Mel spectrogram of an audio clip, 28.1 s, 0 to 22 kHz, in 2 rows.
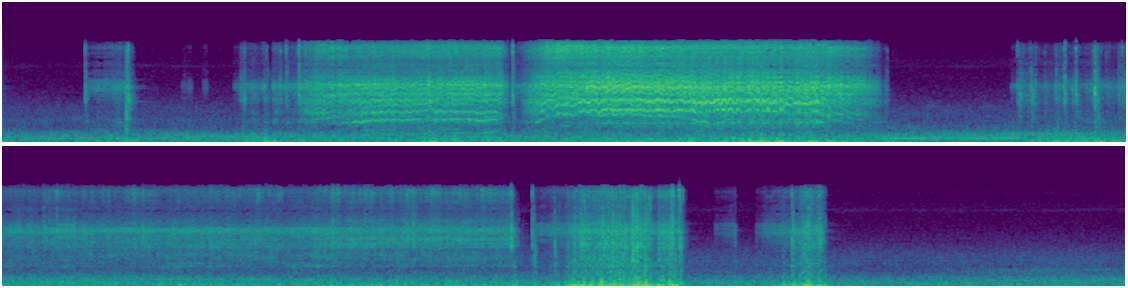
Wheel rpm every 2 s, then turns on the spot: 0, 10, 50, 80, 80, 10, 10, 20, 20, 20, 20, 10, 0, 0.
20-24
